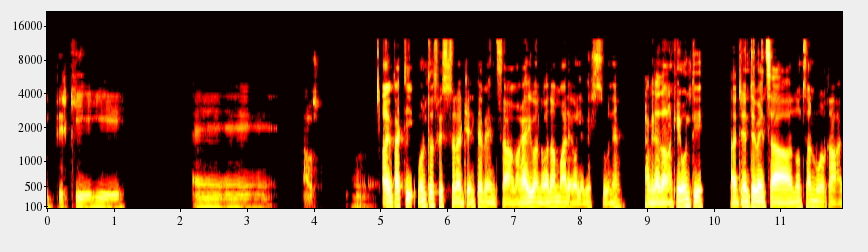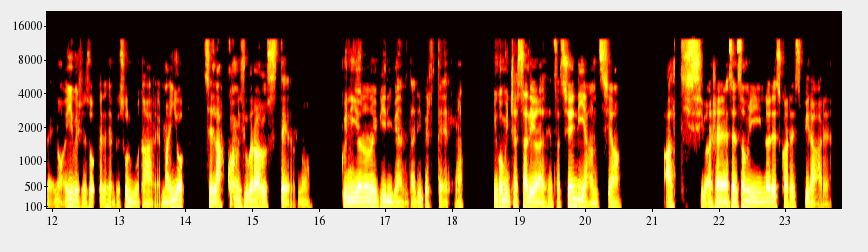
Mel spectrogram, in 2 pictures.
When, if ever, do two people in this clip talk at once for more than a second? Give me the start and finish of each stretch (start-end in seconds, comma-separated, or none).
none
